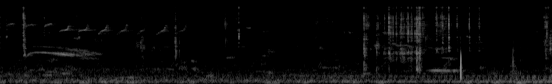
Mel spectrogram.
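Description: A bird chirps faintly several times in quick succession in the first second or so. About four seconds in comes a cluster of light clicks as a steel spoon taps and scrapes against the crisp puri shells it is filling with mashed potato.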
